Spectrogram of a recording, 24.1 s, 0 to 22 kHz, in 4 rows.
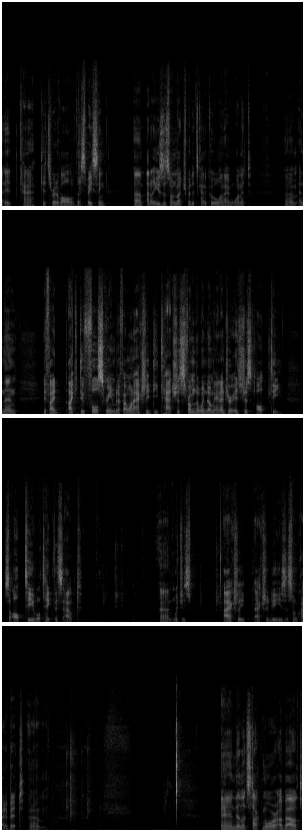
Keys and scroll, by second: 1.5 alt+g, 7.3 alt+f, 7.3 alt+g, 7.9 alt+f, 11.3 alt+t, 14.2 alt+g, 16.2 alt+t, 19.3 ctrl+alt+shift+l.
